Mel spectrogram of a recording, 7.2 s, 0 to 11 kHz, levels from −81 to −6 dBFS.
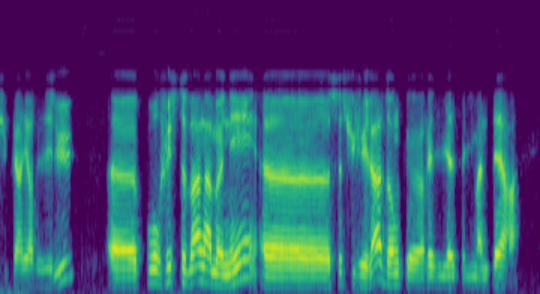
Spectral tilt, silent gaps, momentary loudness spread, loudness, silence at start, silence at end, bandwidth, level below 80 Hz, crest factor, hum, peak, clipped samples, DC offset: -7 dB/octave; none; 9 LU; -16 LUFS; 0 s; 0.3 s; 4.9 kHz; -64 dBFS; 16 dB; none; -2 dBFS; under 0.1%; under 0.1%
